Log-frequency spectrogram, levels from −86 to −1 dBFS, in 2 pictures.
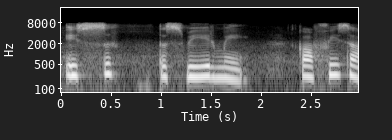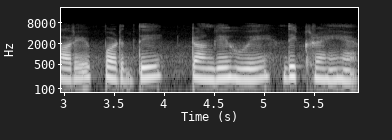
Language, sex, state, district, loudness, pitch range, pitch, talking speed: Hindi, female, Himachal Pradesh, Shimla, -17 LUFS, 195-230 Hz, 210 Hz, 110 wpm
